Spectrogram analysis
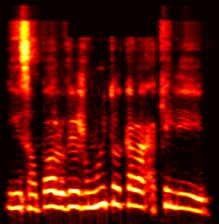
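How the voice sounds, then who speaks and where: A woman from Rio de gives a conversational lecture to an audience. Her voice is fairly high but very dark and mellow, with a husky edge. She keeps checking in with rhetorical questions as she speaks. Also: fast talker. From Rio de Janeiro, Brazil.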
